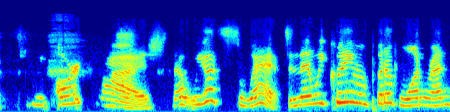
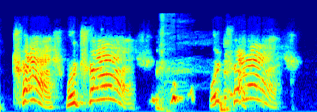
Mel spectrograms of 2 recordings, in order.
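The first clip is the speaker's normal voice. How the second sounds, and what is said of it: Imitates another person's voice. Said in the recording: “my Courtney impression real quick? Impersonation.”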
